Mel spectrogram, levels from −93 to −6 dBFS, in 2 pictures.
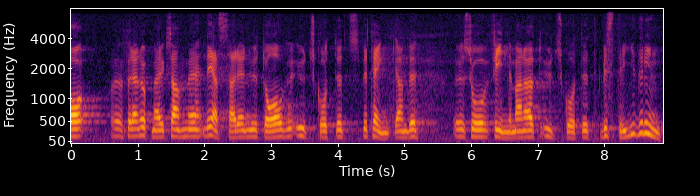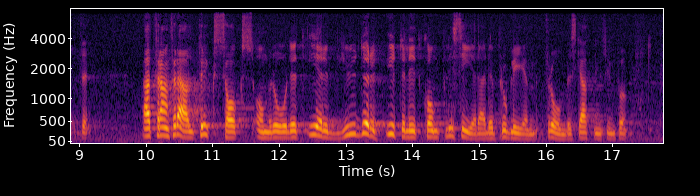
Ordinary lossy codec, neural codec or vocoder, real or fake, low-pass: none; none; real; 7.2 kHz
